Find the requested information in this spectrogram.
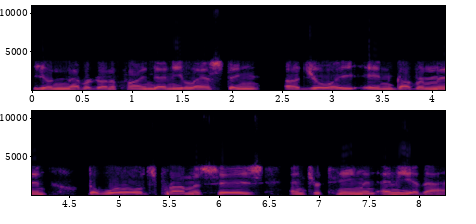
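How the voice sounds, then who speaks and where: A man speaks with a normal speaking voice at a medium pitch. His pace is fairly slow, and his pitch varies in an ordinary way. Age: 60s. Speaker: caller. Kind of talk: call-in phone comment. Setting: phone call.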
